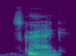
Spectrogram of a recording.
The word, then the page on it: scrag: Australian English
